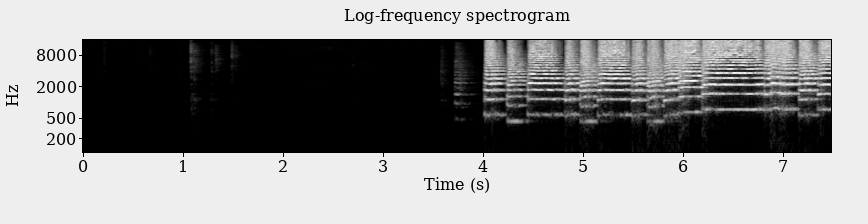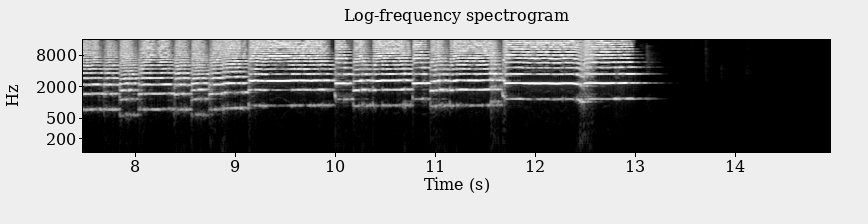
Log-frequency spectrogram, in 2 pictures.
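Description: Trumpet played solo: after a few seconds of quiet, a loud passage of notes climbing into the upper register, ending on a long high held note that then stops. It is played to show breath compression, which the player afterwards calls so easy, barely holding the horn.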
